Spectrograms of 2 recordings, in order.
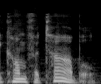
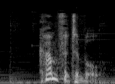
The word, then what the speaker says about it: comfortable: It has only three parts, not four. Try saying it slowly with me. Comb bl. Now say it faster. Comfortable.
